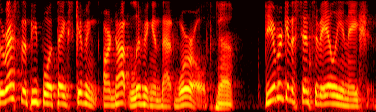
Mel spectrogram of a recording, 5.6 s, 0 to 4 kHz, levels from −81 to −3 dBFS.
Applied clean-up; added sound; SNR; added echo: none; none; none; none.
